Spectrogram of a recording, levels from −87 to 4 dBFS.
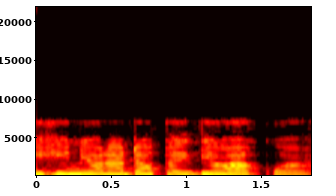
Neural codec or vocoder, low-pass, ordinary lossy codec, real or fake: codec, 16 kHz, 8 kbps, FunCodec, trained on Chinese and English, 25 frames a second; 7.2 kHz; none; fake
